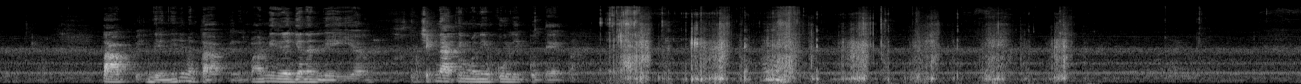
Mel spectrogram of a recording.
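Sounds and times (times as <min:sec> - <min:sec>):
faint steady hum: 0:00.0 - 0:13.0
wet chewing noises: 0:06.0 - 0:11.0.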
